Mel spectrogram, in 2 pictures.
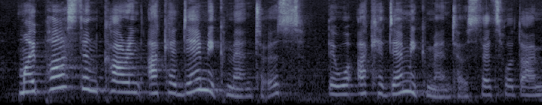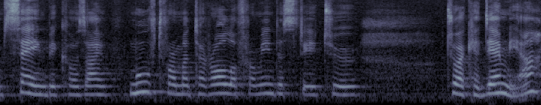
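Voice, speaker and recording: With a Georgian accent, a woman speaks in a high voice at a moderate pace, with audible room echo. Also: ordinary pitch variation. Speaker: cybersecurity academic, keynote speaker. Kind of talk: keynote talk. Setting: lecture theatre with audience.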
